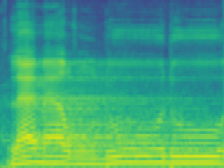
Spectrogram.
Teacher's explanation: ra dibaca tafkhim karena ra sukun sebelumnya fathah. Dudu sama ya, mad tabi'i waw sukun sebelumnya dhammah.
